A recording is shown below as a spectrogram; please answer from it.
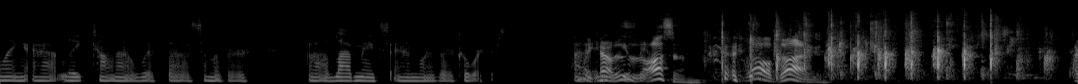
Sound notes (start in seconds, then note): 7.0 applause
